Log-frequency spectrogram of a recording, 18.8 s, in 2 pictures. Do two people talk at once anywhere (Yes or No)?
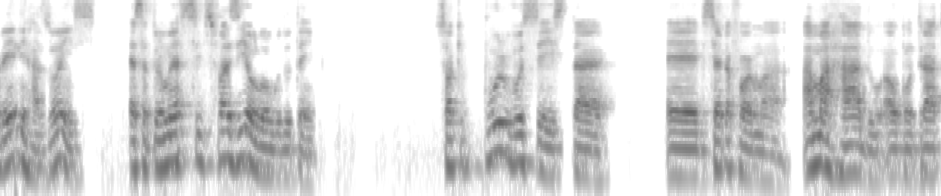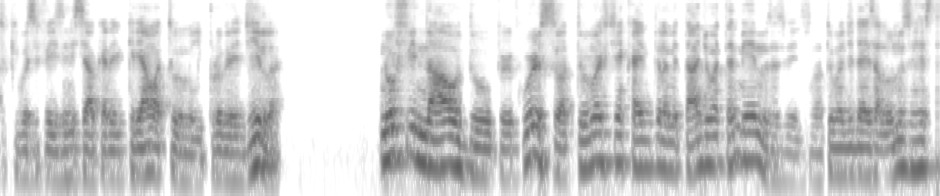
No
